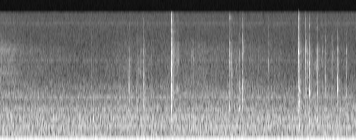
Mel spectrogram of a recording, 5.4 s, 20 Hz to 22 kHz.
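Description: Typing on a computer keyboard while working on an Ubuntu 11.10 desktop: a few sparse, faint key clicks, then a quicker cluster near the end, all over a steady hiss of background noise.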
